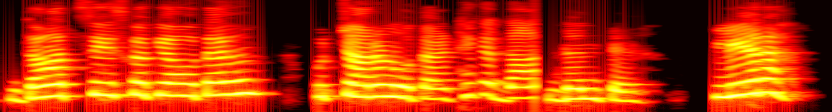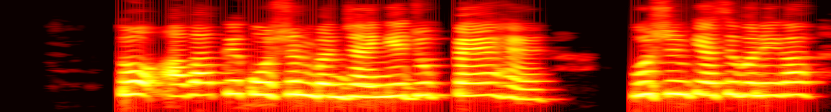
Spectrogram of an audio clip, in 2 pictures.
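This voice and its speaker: A woman teaching an exam-prep class, asking a question, answering it herself and repeating it back. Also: sits high. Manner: repetitive, drilling, asks and answers own questions.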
